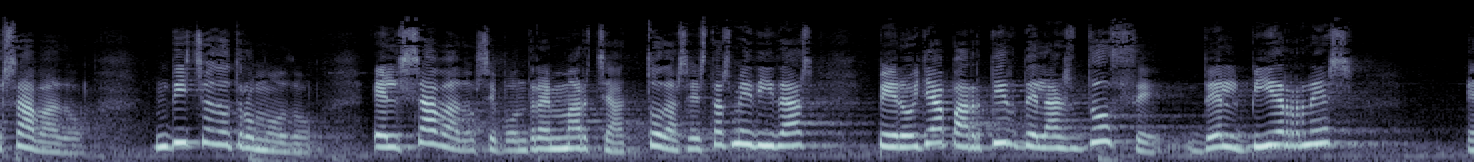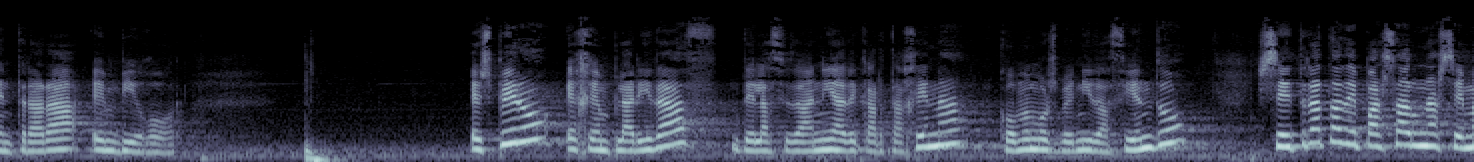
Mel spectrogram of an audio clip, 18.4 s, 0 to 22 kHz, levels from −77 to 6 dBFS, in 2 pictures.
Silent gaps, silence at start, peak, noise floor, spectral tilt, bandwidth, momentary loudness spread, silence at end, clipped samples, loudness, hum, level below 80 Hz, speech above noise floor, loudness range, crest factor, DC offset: none; 0 s; 0 dBFS; -42 dBFS; -4.5 dB/octave; 13.5 kHz; 14 LU; 0 s; under 0.1%; -16 LUFS; none; -40 dBFS; 26 dB; 6 LU; 16 dB; under 0.1%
